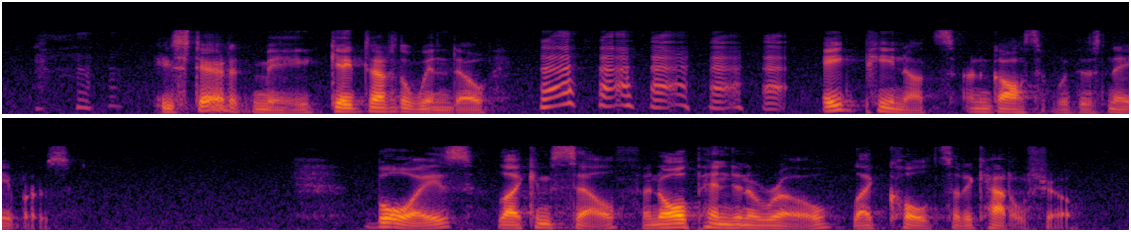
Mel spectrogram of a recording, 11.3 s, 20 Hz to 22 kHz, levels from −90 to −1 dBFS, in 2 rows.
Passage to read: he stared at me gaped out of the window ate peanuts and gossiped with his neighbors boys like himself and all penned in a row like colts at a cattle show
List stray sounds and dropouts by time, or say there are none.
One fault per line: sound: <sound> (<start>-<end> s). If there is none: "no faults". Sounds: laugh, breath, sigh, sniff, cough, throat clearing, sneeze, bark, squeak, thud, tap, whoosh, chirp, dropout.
sound: laugh (0.1-0.6 s)
sound: laugh (2.7-4.0 s)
